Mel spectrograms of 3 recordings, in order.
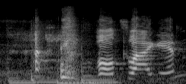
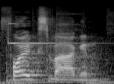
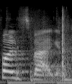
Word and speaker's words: Volkswagen: Volkswagen. Okay? The correct pronunciation is Volkswagen. Volkswagen. Just say the V in the beginning a little bit sharper.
